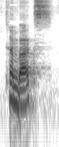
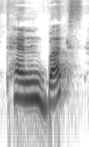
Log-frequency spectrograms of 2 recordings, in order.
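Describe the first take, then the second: First: Ten ends with an M sound before bucks. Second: Ten ends with a clear N sound. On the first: "I could potentially pronounce that with an M" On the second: "Technically, it's 10 bucks"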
